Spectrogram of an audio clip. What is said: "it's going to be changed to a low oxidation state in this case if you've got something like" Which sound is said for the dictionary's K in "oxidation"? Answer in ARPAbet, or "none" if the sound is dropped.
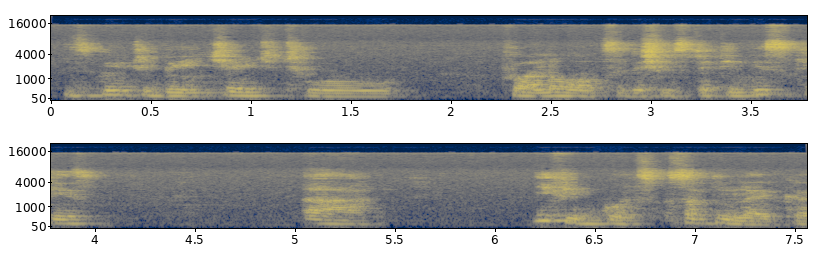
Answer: none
